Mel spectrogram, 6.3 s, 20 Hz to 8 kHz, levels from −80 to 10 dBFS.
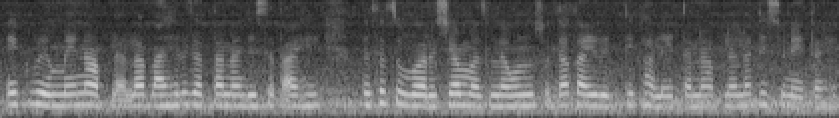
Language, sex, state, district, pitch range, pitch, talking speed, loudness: Marathi, female, Maharashtra, Washim, 240-260 Hz, 250 Hz, 180 wpm, -16 LUFS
